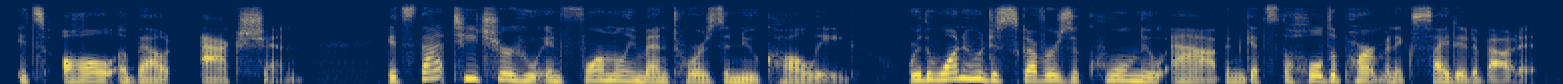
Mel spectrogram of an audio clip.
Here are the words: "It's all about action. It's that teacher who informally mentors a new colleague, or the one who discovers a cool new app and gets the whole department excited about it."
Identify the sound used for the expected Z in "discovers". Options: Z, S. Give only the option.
Z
